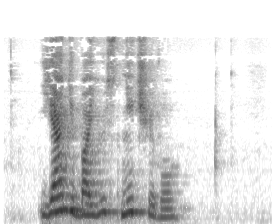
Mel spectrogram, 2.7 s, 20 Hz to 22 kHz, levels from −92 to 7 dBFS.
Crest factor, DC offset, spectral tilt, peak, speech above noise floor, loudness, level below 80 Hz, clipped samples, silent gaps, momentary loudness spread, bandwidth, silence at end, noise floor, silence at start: 20 dB; under 0.1%; -4 dB/octave; -4 dBFS; 44 dB; -21 LUFS; -62 dBFS; under 0.1%; none; 16 LU; 11.5 kHz; 0.95 s; -65 dBFS; 0.4 s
